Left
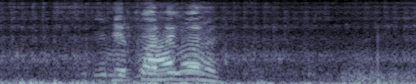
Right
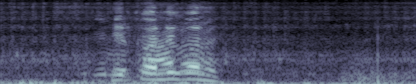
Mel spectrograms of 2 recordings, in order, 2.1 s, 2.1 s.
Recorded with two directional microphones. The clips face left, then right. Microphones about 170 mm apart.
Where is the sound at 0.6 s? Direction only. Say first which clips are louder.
Right 4 dB; 55° right (ahead or behind).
